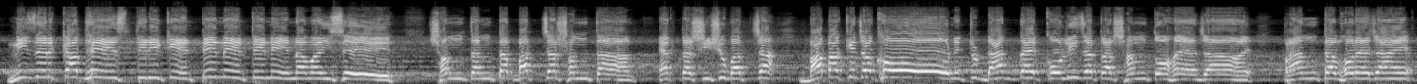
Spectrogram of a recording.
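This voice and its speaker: High, forceful Bangladeshi male preacher, heavy reverb. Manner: impassioned, chanting, drawn-out exhortations. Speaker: Islamic preacher. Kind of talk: waz sermon to young people. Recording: long hall reverb with music behind.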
